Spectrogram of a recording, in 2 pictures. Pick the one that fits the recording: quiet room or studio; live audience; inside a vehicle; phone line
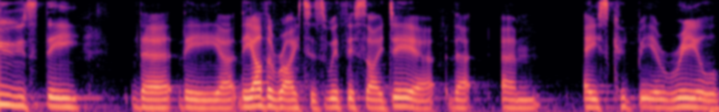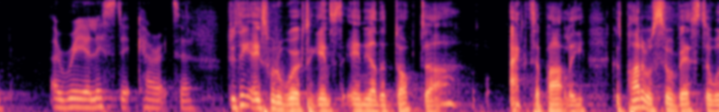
live audience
